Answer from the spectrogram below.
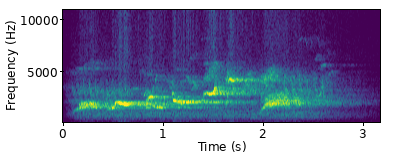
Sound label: sting songbirds; Rust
